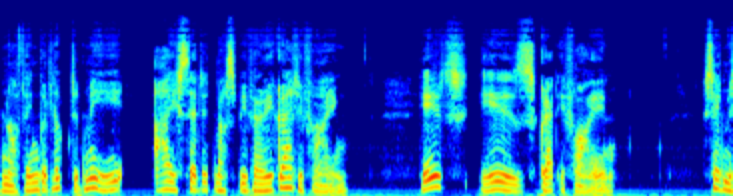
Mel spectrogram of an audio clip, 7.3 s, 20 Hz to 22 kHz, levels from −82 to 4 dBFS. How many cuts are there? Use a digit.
0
